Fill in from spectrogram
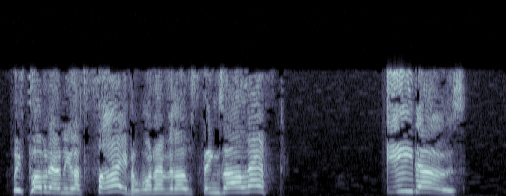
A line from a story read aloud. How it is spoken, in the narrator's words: The journalist tried not to yell out with the pain of his wound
